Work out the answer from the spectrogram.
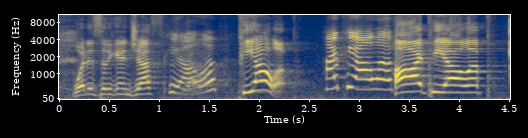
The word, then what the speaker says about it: Puyallup: We're from Puyallup, Washington. Please try to say our city name live. It's hard to pronounce correctly. What is it again, Jeff? Puyallup?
